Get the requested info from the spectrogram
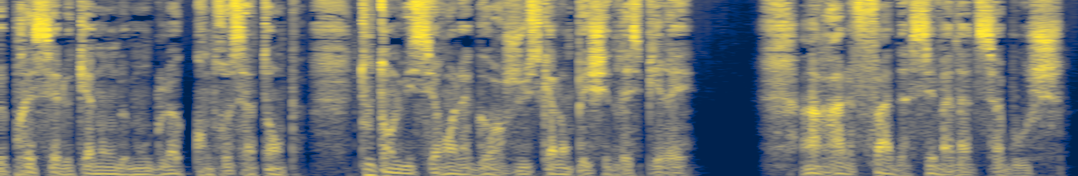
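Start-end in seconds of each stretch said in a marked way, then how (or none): none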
